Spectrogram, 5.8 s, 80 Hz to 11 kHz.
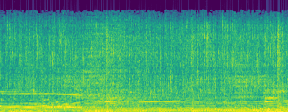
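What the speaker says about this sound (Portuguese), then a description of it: "A água corre por 1 quilômetro ao longo dessa tubulação até chegar ao castelo." Water running through an ancient underground channel in a tunnel on Samos, a steady trickling and pouring wash with faint drips and a low hum beneath, continuous throughout.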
